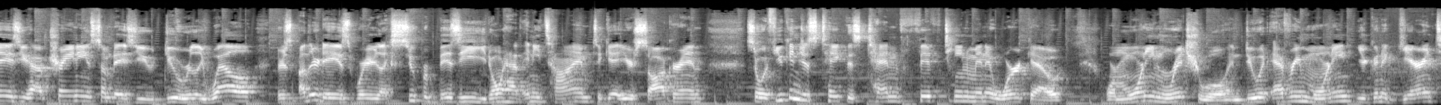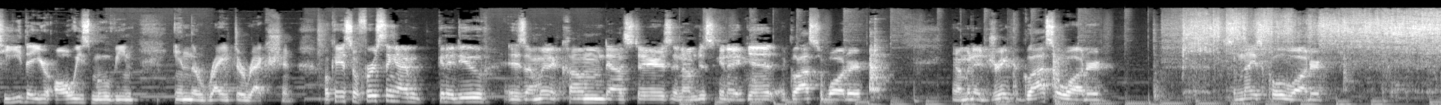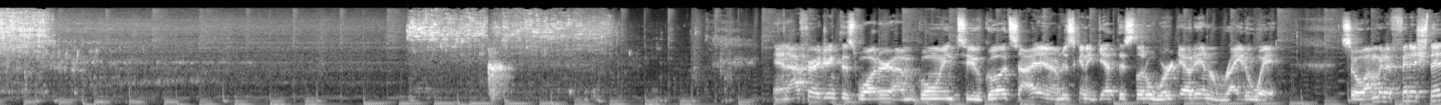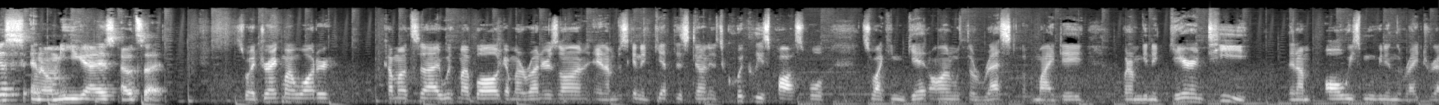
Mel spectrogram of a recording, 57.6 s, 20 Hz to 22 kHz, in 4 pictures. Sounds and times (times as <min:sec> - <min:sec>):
Speech: 0:00.0 - 0:23.1, 0:23.9 - 0:25.6, 0:26.7 - 0:27.8, 0:36.6 - 0:45.0, 0:45.6 - 0:57.6
Inside, small room: 0:00.0 - 0:57.6
Music: 0:00.0 - 0:57.6.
